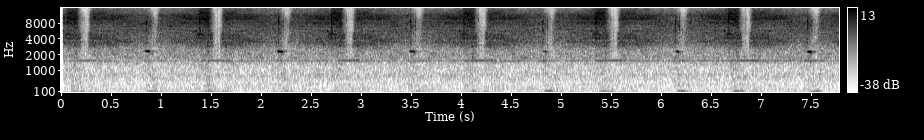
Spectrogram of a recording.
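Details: Epson Stylus Pro 4880 textile printer, first run after repair: smooth, even carriage hiss, a pass every second and a bit, no grinding or clatter; normal printing.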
